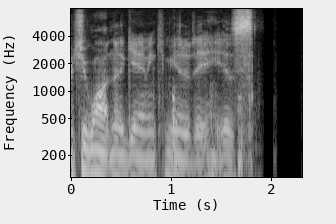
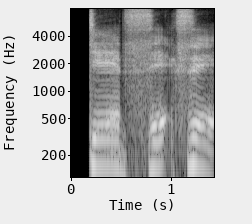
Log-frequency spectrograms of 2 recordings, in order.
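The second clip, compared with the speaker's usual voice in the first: higher-pitched mock Scottish accent; 6 semitones higher, 3 dB louder than usual. Saying a requested nickname to another speaker: Fat Bastard Scottish accent. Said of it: "I want the Scottish fat bastard accent when you call me dead sexy".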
